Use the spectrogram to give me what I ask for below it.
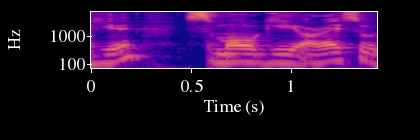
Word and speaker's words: ksmuggy: This is my own username right here, Smoggy. Alright, so this first K is silent, but it is pronounced as Smoggy.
